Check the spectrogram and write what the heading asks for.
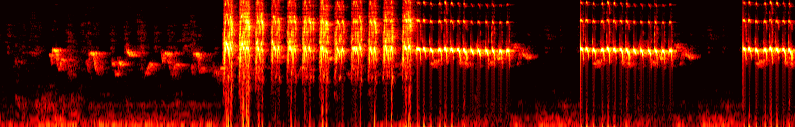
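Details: White-throated kingfisher: soft wavering whistles, then a burst of harsh chattering, followed by long, shrill, level trills repeated at intervals of about one and a half seconds.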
